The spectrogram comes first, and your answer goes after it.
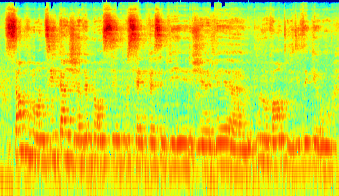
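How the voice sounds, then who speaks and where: A woman speaks at a medium pitch, fairly slowly, with hardly any pauses and ordinary pitch variation. Her loudness is very even, while noticeable background noise and audible room echo come through. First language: English (speaking French). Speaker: bereaved family member. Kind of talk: thank-you speech at a memorial wake. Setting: memorial gathering with audience. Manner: halting.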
